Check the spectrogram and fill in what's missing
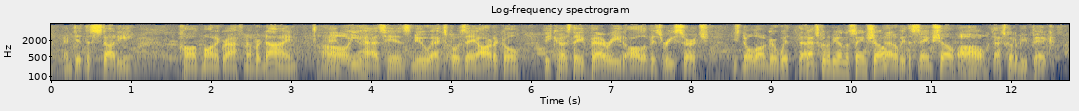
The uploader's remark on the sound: LIVE from Two Guys Smoke Shop in Salem NH.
